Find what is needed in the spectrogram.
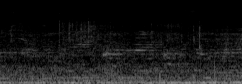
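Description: Outdoor city ambience: faint music and distant voices over a steady low rumble.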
